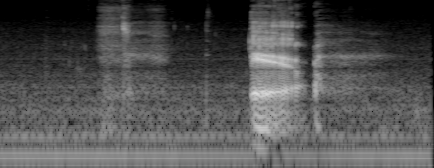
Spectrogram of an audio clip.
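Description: A man burps loudly about two and a half seconds in, a short, pitched belch that falls slightly, after gulping carbonated malt liquor. A fainter, noisier sound comes about a second in.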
